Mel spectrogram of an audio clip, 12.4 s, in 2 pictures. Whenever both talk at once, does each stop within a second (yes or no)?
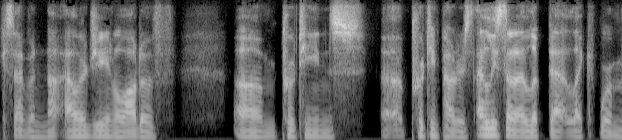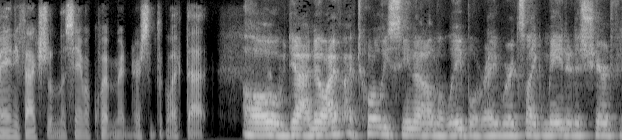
yes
